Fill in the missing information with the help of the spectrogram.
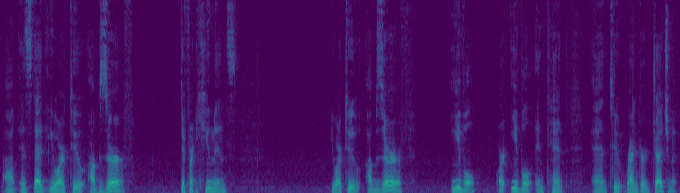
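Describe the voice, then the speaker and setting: A man's voice: medium pitch, slow, pauses often, warm tone. A man voicing a stern heavenly voice that hands down judgment in a solemn, commanding way. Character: stern divine voice handing down judgment.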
